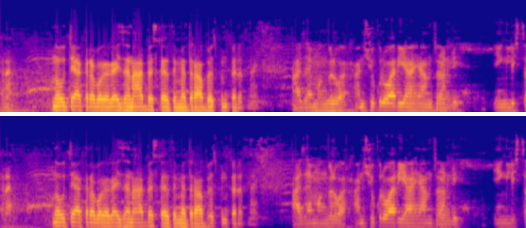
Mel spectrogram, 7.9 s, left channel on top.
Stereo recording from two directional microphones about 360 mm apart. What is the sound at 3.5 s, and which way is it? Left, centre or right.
A man's voice, centre.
